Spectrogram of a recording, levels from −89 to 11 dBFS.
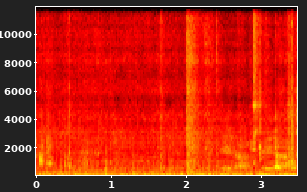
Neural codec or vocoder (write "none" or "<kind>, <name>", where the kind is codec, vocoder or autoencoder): autoencoder, DAC-VAE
